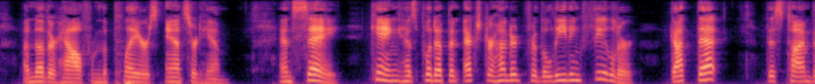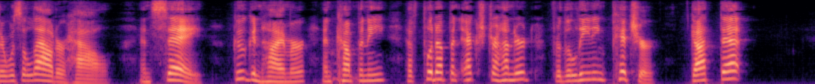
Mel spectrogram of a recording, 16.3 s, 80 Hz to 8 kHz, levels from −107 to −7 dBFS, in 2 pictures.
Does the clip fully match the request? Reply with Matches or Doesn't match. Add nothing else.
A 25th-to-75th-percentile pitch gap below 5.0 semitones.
Doesn't match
